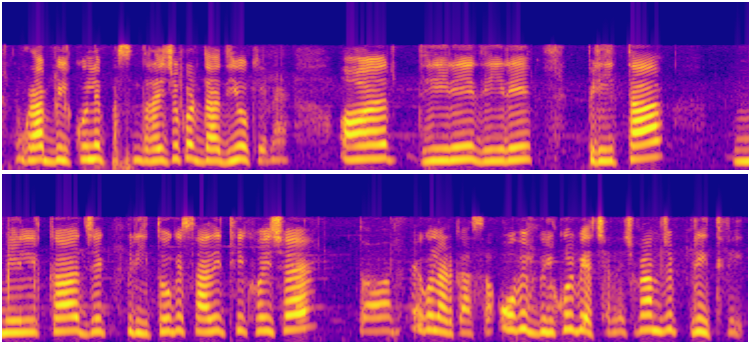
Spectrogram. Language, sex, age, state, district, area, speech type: Maithili, female, 18-30, Bihar, Muzaffarpur, urban, spontaneous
